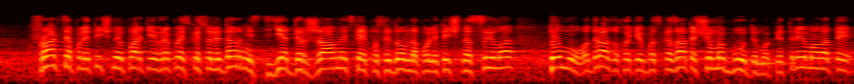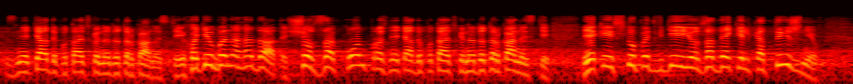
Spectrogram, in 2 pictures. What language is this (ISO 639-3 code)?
ukr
